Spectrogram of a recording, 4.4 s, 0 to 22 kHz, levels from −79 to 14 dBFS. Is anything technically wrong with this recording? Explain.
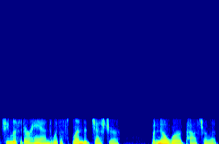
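No, nothing is technically wrong.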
